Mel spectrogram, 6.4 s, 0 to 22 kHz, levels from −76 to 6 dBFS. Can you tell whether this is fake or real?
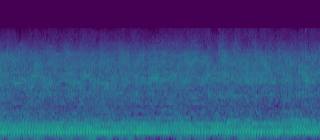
fake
